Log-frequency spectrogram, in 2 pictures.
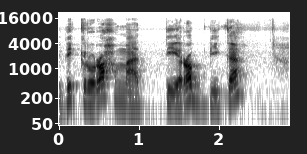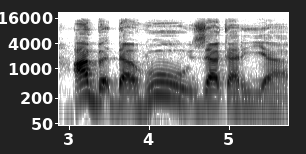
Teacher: Baknya tetap ada huruf qalqalah, bagian dari huruf qalqalah, meskipun kalau ditafsil ini qalqalah sughra, tapi tetap harus kelihatan mantulnya. Hu-nya matsilah ya dibaca seperti matobi'i karena tidak bertemu dengan hamzah di setelahnya.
